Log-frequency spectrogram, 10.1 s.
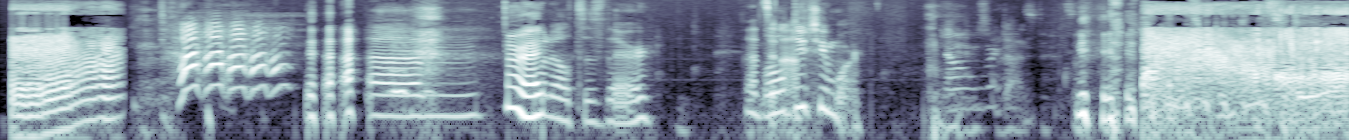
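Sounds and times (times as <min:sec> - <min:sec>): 
fart sound effect from a soundboard: 0:00.0 - 0:01.0, 0:08.5 - 0:10.1
speech: 0:02.3 - 0:05.0, 0:05.6 - 0:10.1.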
